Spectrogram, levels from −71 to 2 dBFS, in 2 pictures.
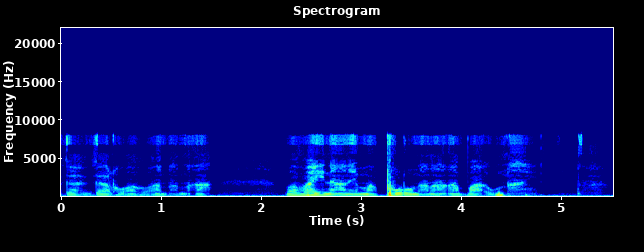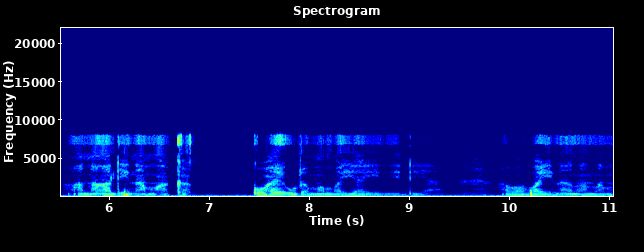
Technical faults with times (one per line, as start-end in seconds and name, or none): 0.00-11.04 Opus compression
